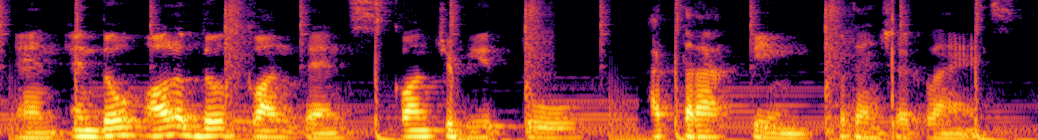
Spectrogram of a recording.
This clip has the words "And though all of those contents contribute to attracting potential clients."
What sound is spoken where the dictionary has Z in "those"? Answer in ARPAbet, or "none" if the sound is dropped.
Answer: S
